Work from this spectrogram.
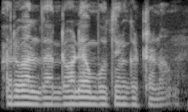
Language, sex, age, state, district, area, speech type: Malayalam, male, 60+, Kerala, Malappuram, rural, spontaneous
